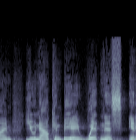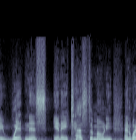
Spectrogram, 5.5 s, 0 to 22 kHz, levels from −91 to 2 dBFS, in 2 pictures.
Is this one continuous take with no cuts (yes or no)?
no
